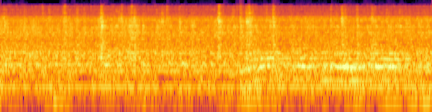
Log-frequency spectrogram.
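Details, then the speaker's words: Engine with a misfire and stored cam actuator and system voltage codes, intake cam actuator already replaced; rapid light ticking over a rough, stumbling run with uneven thumps, the tick growing louder when a hose is reconnected; engine sucking air. "tumigil tapos meron siyang palya namal siya namal siya tapos lumakas yung tunog parang tiktik tik doon o lumakas yung tunog ba"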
